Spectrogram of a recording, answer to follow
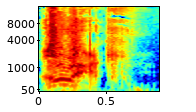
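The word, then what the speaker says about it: AROC: topic to teach to teach and pronounce it's pronounced a rock everyone say a rock for me boom that's average rate of change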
